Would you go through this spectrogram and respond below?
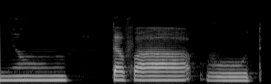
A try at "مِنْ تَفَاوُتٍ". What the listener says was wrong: وت نہیں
